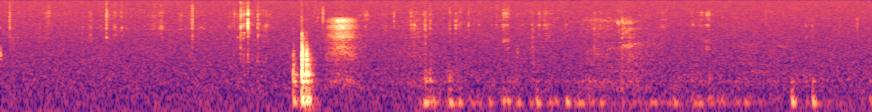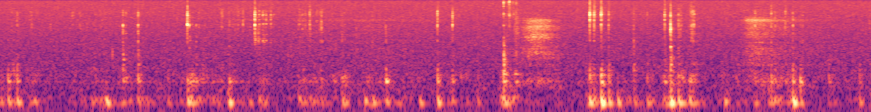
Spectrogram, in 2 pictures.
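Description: Small clicks, taps and light rubbing from handling thin laser-cut plywood model parts, with one sharper knock about four seconds in.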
